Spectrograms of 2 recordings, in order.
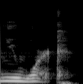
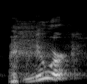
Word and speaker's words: Newark: was an emphasized york no i said new work okay okay okay the reason why is because you me up last time on this one that was you always say it wrong newark i'm excited about this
